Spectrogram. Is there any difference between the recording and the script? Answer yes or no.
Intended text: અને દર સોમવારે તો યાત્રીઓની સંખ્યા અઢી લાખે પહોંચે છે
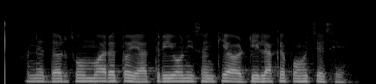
no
